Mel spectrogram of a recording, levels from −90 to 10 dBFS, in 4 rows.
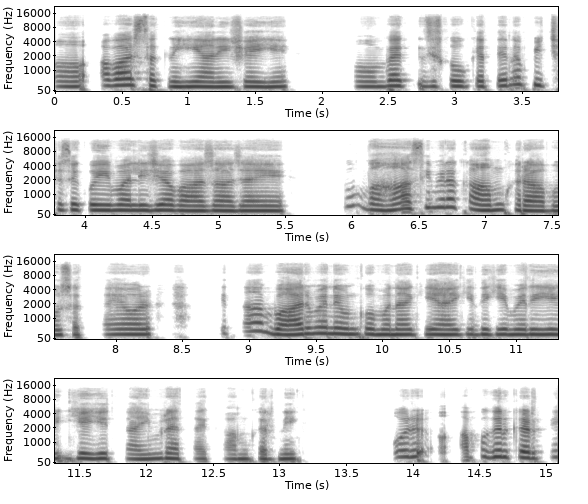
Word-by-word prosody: अ, 235 0 -2 0.2
आवाज़ 290 +2 +2
तक 265 - -1
नहीं 230 0 +3
आनी 225 0 +2
चाहिए। 225 0 0 0.5
अ, 235 - -8
वे 235 +3 +1
जिसको 240 +1 -1
कहते 240 +2 -4
हैं 275 - -1
ना 335 - -3
पीछे 270 -2 -4
से 265 - 0
कोई 255 -1 +2
मान 245 0 +3
लीजिए 245 +1 +3
आवाज़ 230 -2 +2
आ 225 0 +3
जाए, 225 0 +2 0.5
तो 445 +2 -13
वहाँ 260 +3 +2
से 370 +4 -4
मेरा 385 +1 0
काम 260 -2 +2
खराब 225 -3 +1
हो 225 - +2
सकता 235 +2 -9
है 245 0 -1
और 245 0 +1 0.5
इतना 395 0 -5
बार 240 +2 +5
मैंने 280 -1 +2
उनको 250 -1 +1
मना 235 0 +3
किया 240 +1 0
है 230 0 +2
कि 240 +1 -6
देखिए 240 +1 0
मेरी 235 0 +2
ये 240 - +3 0.2
ये-ये 235 0 +2
टाइम 220 +1 -1
रहता 235 - -2
है 110 - -7
काम 215 - -6
करने 215 +1 -1
का - - -22 0.7
और 310 - -1
अ - - -1 0.3
आप - - -8
अगर 310 +1 +2
करते 275 +2 +1
240 Hz, 210 wpm, -23 LUFS, 230-260 Hz, 0.7 s, बार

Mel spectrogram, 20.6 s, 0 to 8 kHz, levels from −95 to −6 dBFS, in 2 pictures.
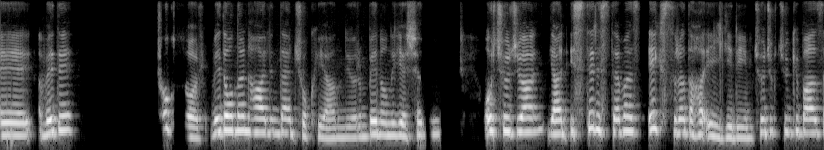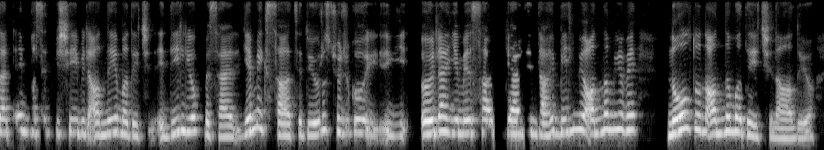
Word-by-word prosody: eee, 205 0 +3 0.2
ve 235 +3 +6
de 275 0 +1 1.0
çok 310 -1 -4 0.2
zor 165 -2 +1
ve 240 +4 +3
de - - +7
onların 270 -1 +5
hâlinden 240 -1 0
çok 205 -4 -7
iyi 170 -2 -2
anlıyorum. 170 +3 -6
Ben 220 -1 +7
onu 205 -1 -1
yaşadım. 205 +2 -2 0.5
O 255 - +7
çocuğa, 255 0 +2
yani, 225 0 +3
ister 275 +5 -1
istemez 255 -1 +1
ekstra 240 -5 0
daha 220 -1 +1
ilgiliyim. 170 -3 -3
Çocuk 240 +3 -5
çünkü 255 0 -5
bazen 240 0 0
en 255 -2 -3
basit 240 0 -12
bir 225 - -8
şeyi 235 0 -6
bile 220 -4 -4
anlayamadığı 215 0 -1
için, 185 0 -10
eee, 180 -1 -7
dil 255 +5 +1
yok 260 0 0
mesela, 180 -3 -3
"yemek 280 +5 +1
saati" 200 -3 -3
diyoruz, 210 +7 0
çocuk 235 -3 -6
o, 240 -1 +1
iii, 270 -9 -8 0.2
öğlen 235 +3 +6
yemeğe 230 0 0
saati 230 -1 -3
geldiğini 225 -1 0
dâhi 220 +4 -2
bilmiyor, 275 +4 +1
anlamıyor 280 +4 +1
ve 280 0 +1 0.4
ne 220 +3 +6
olduğunu 290 -1 +4
anlamadığı 235 0 +2
için 180 -2 -6
ağlıyor. 155 +3 -4
235 Hz, 165 wpm, -23 LUFS, 205-255 Hz, 1.0 s, de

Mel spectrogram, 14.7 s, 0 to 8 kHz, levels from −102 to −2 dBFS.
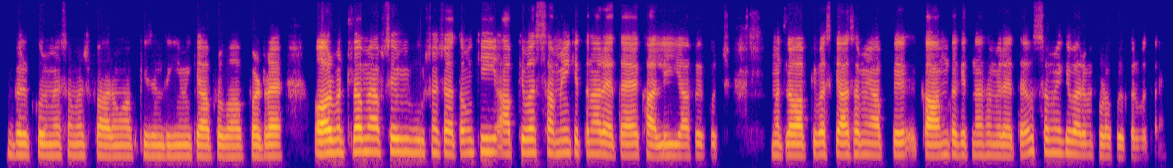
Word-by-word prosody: बिल्कुल, 155 0 0
मैं 155 0 -3
समझ 155 +1 -6
पा 150 -2 +2
रहा 145 0 -1
हूँ 145 0 -3
आपकी 145 +2 -6
ज़िंदगी 145 0 -3
में 150 0 -2
क्या 145 0 +2
प्रभाव 140 0 -1
पड़ 145 -1 +3
रहा 150 0 +5
है। 150 - +2 0.5
और 180 +2 +10
मतलब 195 +1 +4
मैं 200 0 +2
आपसे 195 +1 +1
ये 195 - +4
भी 195 0 -1
पूछना 185 0 -4
चाहता 175 0 0
हूँ 185 +1 -4
कि 200 0 0
आपके 170 +2 -1
पास 190 0 +1
समय 180 0 -1
कितना 175 0 -2
रहता 155 -2 +1
है 155 +1 +2
खाली 150 -1 +1
या 150 0 0
फिर 155 +2 -5
कुछ? 150 - -12 0.6
मतलब 155 0 +2
आपके 155 +2 +2
पास 165 0 +1
क्या 160 -2 +3
समय 165 -1 -3
आपके 155 +2 -1 0.2
काम 155 +1 +4
का 165 - 0
कितना 155 0 -5
समय 155 -1 -6
रहता 150 +1 -3
है, 170 - 0
उस 200 - -8
समय 185 -1 -3
के 180 - -2
बारे 165 -2 +1
में 160 - -13
थोड़ा 145 -1 -3
खुल 140 -1 -4
कर - - -6
बताएँ। - - -17
160 Hz, 225 wpm, -23 LUFS, 150-175 Hz, 0.6 s, और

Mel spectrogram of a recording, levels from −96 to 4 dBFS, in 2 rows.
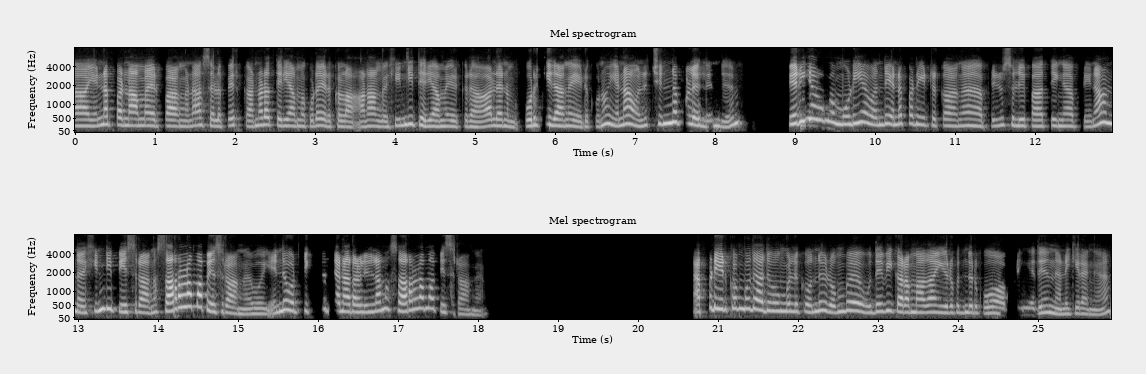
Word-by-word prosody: அ - - +3 0.2
என்ன 255 +5 +2
பண்ணாம 235 -2 +3
இருப்பாங்கன்னா, 220 0 -1
சில 215 -2 -3
பேர் 245 +1 -2
கன்னடம் 255 +6 -1
தெரியாம 220 -2 -1
கூட 235 +3 -2
இருக்கலாம். 200 -2 -3
ஆனா, 215 - -1
அங்க 195 -2 -5
ஹிந்தி 265 +5 +1
தெரியாம 210 -2 0
இருக்கிற 200 +1 -6 0.2
ஆள 225 - 0
நம்ம 190 -3 -6
பொறுக்கி 245 +4 +1
தாங்க 225 0 +2
எடுக்கணும். 200 +10 -3
ஏன்னா 280 +5 +2
வந்து 230 +4 -4
சின்ன 320 +4 +4
பிள்ளைலருந்து, 225 -8 -1 0.8
பெரியவங்க 405 +4 +5
முடிய 310 +5 +2
வந்து 265 +3 -2
என்ன 280 - -1
பண்ணிட்டு 270 -5 -4
இருக்காங்க 230 -1 -5 0.2
அப்படின்னு 215 +4 -8
சொல்லி 230 -1 -1
பாத்தீங்க 215 +1 -2
அப்படின்னா 205 +5 -4
அந்த 275 -7 +3
ஹிந்தி 355 +5 +3
பேசுறாங்க, 250 -2 +1
சரளமா 435 +9 +7
பேசுறாங்க. 225 -8 -1 0.4
எந்த 290 +5 +2
ஒரு 285 - -8
திக்கு, 315 +5 -10
திணறல் 260 -3 +4
இல்லாம 310 +7 0
சரளமா 365 +7 +2
பேசுகிறாங்க. 180 -9 -10 2.8
அப்படி 400 -1 +3
இருக்கும்போது 370 +1 -1
அது 305 -1 -1
உங்களுக்கு 280 -2 -3
வந்து 285 +4 -1
ரொம்ப 270 +5 -2 0.3
உதவிகரமா 255 -2 0
தான் 250 -1 +2
இருந்திருக்கும், 230 -2 -5
அப்படிங்கிறது 200 +4 -8 0.2
நினைக்குறேங்க. 185 -2 -6
240 Hz, 130 wpm, -22 LUFS, 215-285 Hz, 2.8 s, சரளமா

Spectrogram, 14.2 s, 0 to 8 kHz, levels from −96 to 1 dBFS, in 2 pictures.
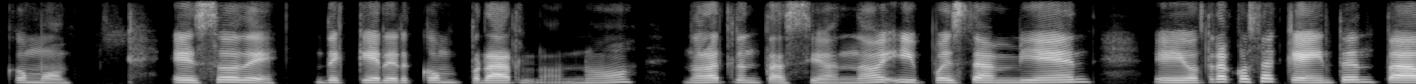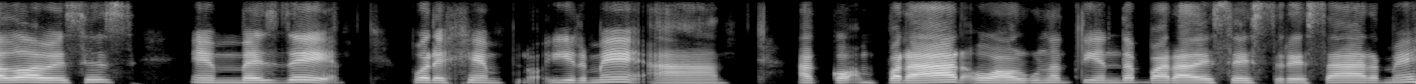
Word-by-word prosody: como 190 -5 -8 0.5
eso 215 +2 +3
de 180 -4 0 0.2
de 205 0 -3
querer 190 0 -1
comprarlo, 190 -2 -1
¿no?, 200 +6 -12 0.2
no 200 - -8
la 210 - +3
tentación, 170 -4 -4
¿no? 210 +4 -2
Y, 225 -1 0
pues 200 -1 +2
también, 210 +3 +1 0.3
eh, 195 0 0
otra 245 +6 +1
cosa 270 +1 -1
que 210 -5 +6
he 200 - +8
intentado, 215 0 +3
a 220 - +5
veces, 210 +2 -2 0.3
en 205 -2 -4
vez 200 -1 -1
de, 225 -1 +3 0.3
por 210 -1 -1
ejemplo, 195 -2 -6
irme 205 +4 0
a 165 -1 -4 0.4
a 200 - -2
comprar, 195 +3 +4
o 195 -1 -2
a 175 - +2
alguna 200 +3 -7
tienda 205 +1 -5
para 190 -3 +2
desestresarme, 200 +4 -2
200 Hz, 155 wpm, -22 LUFS, 190-215 Hz, 0.5 s, he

